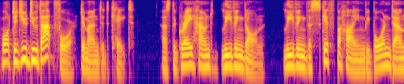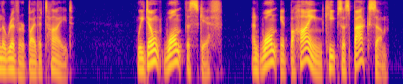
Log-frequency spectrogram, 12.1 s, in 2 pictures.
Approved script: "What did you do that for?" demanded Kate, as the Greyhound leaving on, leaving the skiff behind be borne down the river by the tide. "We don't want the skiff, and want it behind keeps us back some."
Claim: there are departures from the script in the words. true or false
false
